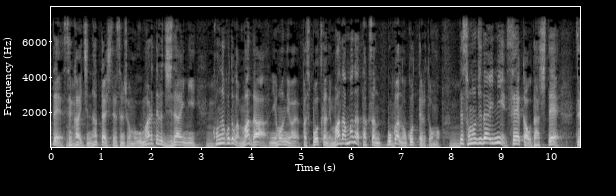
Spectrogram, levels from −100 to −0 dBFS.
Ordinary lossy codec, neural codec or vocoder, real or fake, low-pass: none; none; real; 7.2 kHz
